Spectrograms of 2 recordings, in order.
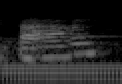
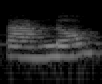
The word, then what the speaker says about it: parle: So it's je parle, tu parles, il, elle parle, nous parlons, vous parlez, again il, elle parle. Not parlons, not parlant, not any other XYZ pronunciation.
